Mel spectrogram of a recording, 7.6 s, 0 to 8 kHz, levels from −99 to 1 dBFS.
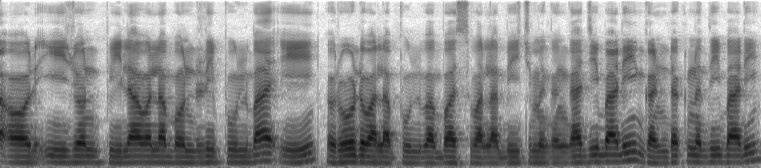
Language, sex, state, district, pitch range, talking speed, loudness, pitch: Bhojpuri, male, Bihar, Saran, 105-115 Hz, 180 wpm, -15 LUFS, 110 Hz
